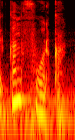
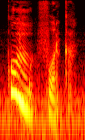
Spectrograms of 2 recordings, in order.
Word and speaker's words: конфорка: Речь идет о слове «конфорка» или «комфорка». Как же правильно? Давайте разбираться. Когда слово «конфорка» только появилось в нашем языке, допускалось и произношение, и написание с буквой «м».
